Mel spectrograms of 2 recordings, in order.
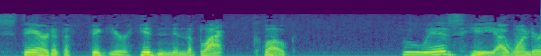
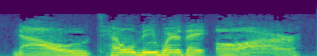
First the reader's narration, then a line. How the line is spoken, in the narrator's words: the voice boomed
